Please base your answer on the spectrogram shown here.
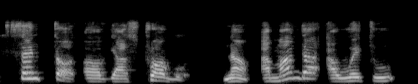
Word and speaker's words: Amandla: Now, Amanda is spelled as Amandla.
